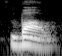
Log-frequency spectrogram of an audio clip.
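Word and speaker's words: bough: English ওয়ার্ডে আয়ের পর জিএইচের উচ্চারণ হয় না, যেমন হাই, থাই, সাই, দো, প্লাউ, নে, বাউ।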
